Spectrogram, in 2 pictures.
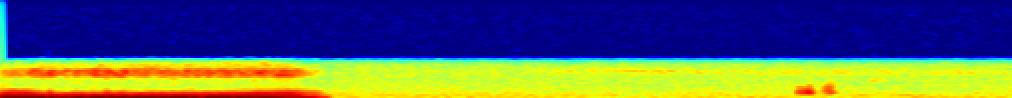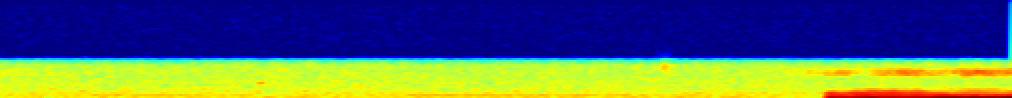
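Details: Sleeping old pit bull, an adopted shelter dog, snoring indoors: a rough, rumbling snore at the start, a long quiet pause with a faint tap, then the next snore building at the end.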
